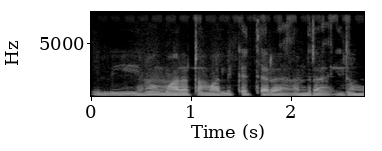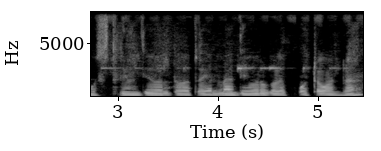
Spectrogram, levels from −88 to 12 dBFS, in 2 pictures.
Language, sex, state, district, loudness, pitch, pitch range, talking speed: Kannada, male, Karnataka, Dharwad, -26 LUFS, 125 Hz, 115-130 Hz, 155 wpm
